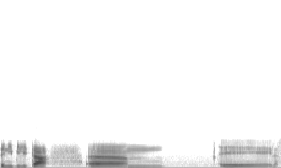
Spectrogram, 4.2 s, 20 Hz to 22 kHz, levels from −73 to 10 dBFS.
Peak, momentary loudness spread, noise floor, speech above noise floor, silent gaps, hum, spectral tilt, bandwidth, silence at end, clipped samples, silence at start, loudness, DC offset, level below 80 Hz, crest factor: -4 dBFS; 25 LU; -60 dBFS; 35 dB; none; none; -6 dB/octave; 4 kHz; 0.05 s; under 0.1%; 0 s; -24 LUFS; 1%; -66 dBFS; 24 dB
